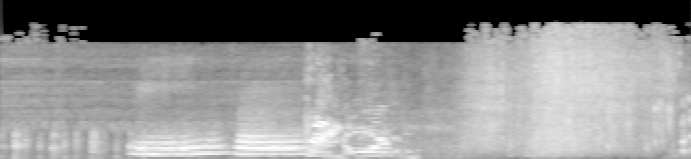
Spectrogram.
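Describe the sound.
A forklift skids, heard as loud, sliding tonal squeals that bend downward in pitch, followed by a burst of broad rushing noise.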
